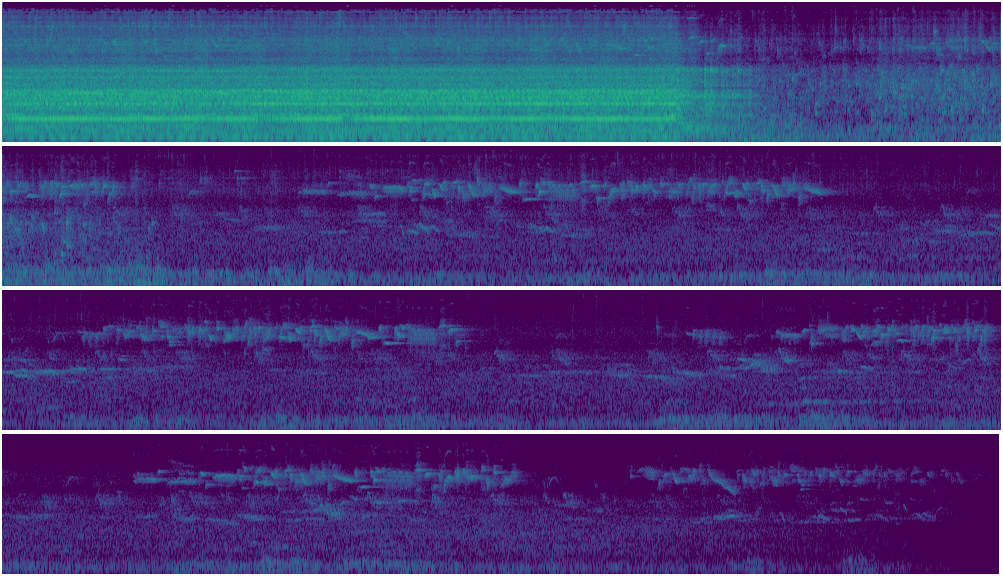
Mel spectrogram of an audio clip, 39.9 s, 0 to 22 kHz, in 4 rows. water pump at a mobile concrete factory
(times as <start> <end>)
0.0 12.0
